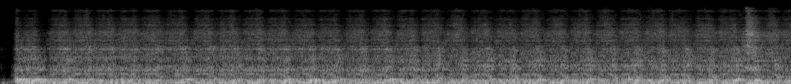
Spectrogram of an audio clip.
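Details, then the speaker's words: Citroen 2CV flat-twin cold start after about eight months unused: strong steady crank for several seconds without firing because the choke was forgotten; fuel may also be dry. "over strong crank for that amount of time oh hold on hold on it's been that long I forgot it's got a choke"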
